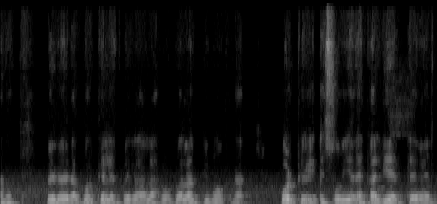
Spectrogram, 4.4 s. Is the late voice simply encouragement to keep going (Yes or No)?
Yes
